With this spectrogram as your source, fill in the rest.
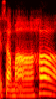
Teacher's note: ವಿಸರ್ಗ ಕೂಡ ಆ ಸ್ವರ ಬರುತ್ತೆ ಅಂದ್ರೆ ಹಕಾರ ಬರುತ್ತೆ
